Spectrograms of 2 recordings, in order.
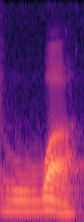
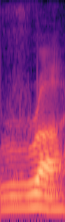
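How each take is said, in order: First: "wuh" with rounded lips in place of R; Elmer Fudd's W. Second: "ruh" with a full American R; full R sound. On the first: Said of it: "He's just rounding his lips". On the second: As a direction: say "ruh" with tongue up and lips rounded. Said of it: "Instead of saying". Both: Shown as a demonstration.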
